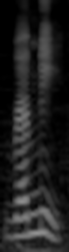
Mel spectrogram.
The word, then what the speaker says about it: Remini: Leah Remini.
